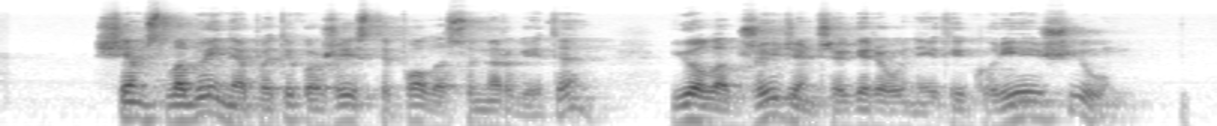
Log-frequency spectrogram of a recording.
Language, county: Lithuanian, Vilnius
